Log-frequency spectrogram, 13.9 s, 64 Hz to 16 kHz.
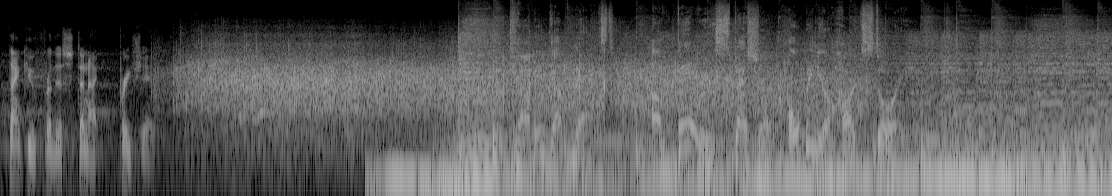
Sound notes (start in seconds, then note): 2.7 audience applauding; 11.2 upbeat music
